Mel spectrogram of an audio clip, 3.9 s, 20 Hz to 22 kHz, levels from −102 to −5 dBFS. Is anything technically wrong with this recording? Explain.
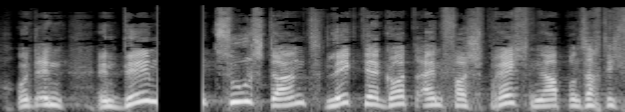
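Yes. At 0.99 s a playback stall silences the audio for about 0.29 s, likely because the player ran short of data or was blocked. It resumes at 1.27 s.

From 1.27 s to 2.41 s comes time-compressed catch-up. The player cuts and cross-fades small slices to clear its backlog. The sound runs 1.25 times fast, at normal pitch.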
